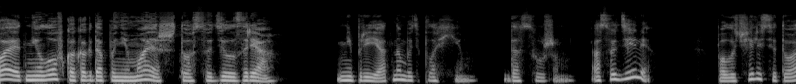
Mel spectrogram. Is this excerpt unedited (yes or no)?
no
